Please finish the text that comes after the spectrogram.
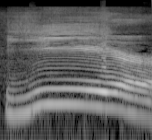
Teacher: that has a high vowel sound, E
